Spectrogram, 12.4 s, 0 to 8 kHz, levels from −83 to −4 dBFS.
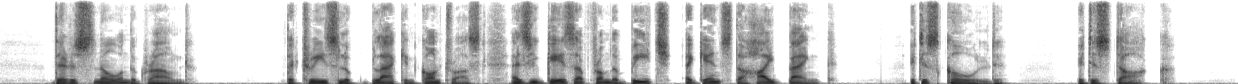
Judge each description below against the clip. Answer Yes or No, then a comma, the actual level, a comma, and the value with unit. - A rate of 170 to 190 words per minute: No, average, 140 wpm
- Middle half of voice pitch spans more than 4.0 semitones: Yes, average, 4.8 semitones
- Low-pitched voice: Yes, very low, 95 Hz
